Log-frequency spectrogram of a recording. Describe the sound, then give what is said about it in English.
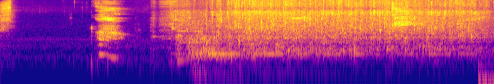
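A toilet is flushed: after a brief clunk of the handle, a loud, steady rush of swirling water starts and keeps going to the end, with no one speaking. “I should flush, huh?”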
